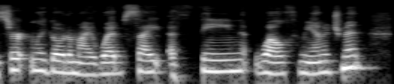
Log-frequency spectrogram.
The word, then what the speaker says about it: Athene: go to my website athene wealth management so it's like Athena it's just the masculine version with an e at the end so a t h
